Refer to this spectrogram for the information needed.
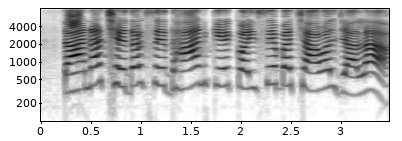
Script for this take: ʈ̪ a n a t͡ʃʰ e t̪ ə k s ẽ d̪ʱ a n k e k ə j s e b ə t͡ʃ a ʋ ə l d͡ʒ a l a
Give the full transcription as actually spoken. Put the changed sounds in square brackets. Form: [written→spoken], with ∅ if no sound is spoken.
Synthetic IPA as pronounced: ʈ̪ a n a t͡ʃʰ e [t̪→d̪] ə k s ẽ d̪ʱ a n k e k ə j s e b ə t͡ʃ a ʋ ə l d͡ʒ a l a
